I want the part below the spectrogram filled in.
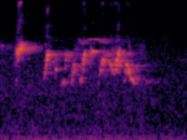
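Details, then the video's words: Red-whiskered bulbul, white-cheeked form, sung to train young birds and as fighting song; one fast, bubbly warbled phrase of slurred notes dropping at the end. "Luyện Chim Chào Mào Má Trắng Học Giọng Nhanh. Chào Mào Hót / Chào Mào Hót Đấu/Kích Bổi Hót"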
